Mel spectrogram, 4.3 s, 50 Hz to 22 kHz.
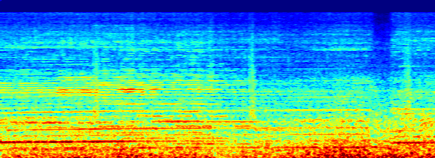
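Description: Stock 50cc two-stroke dirt-bike engine running at steady, high revs while riding, its pitch holding level. Wind buffets the helmet camera's microphone.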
